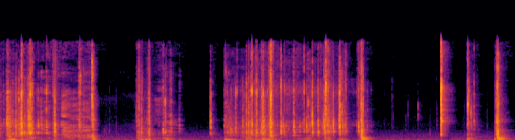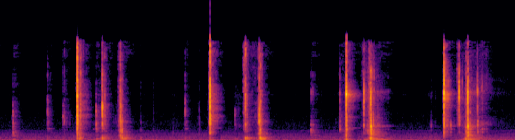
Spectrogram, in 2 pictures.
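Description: Fingertips type and tap on a full backlit mechanical keyboard with plastic keycaps. Dense bursts of fast typing give way to sparse, single sharp taps. The clicks are bright, dry and clacky, and they stop instantly with no ring.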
